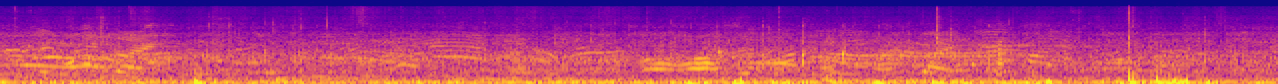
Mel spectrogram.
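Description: Several high-pitched voices of children at play, calling and chattering over one another at a distance, over a steady low rumble, with a sharp knock about a second in and another near the end.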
